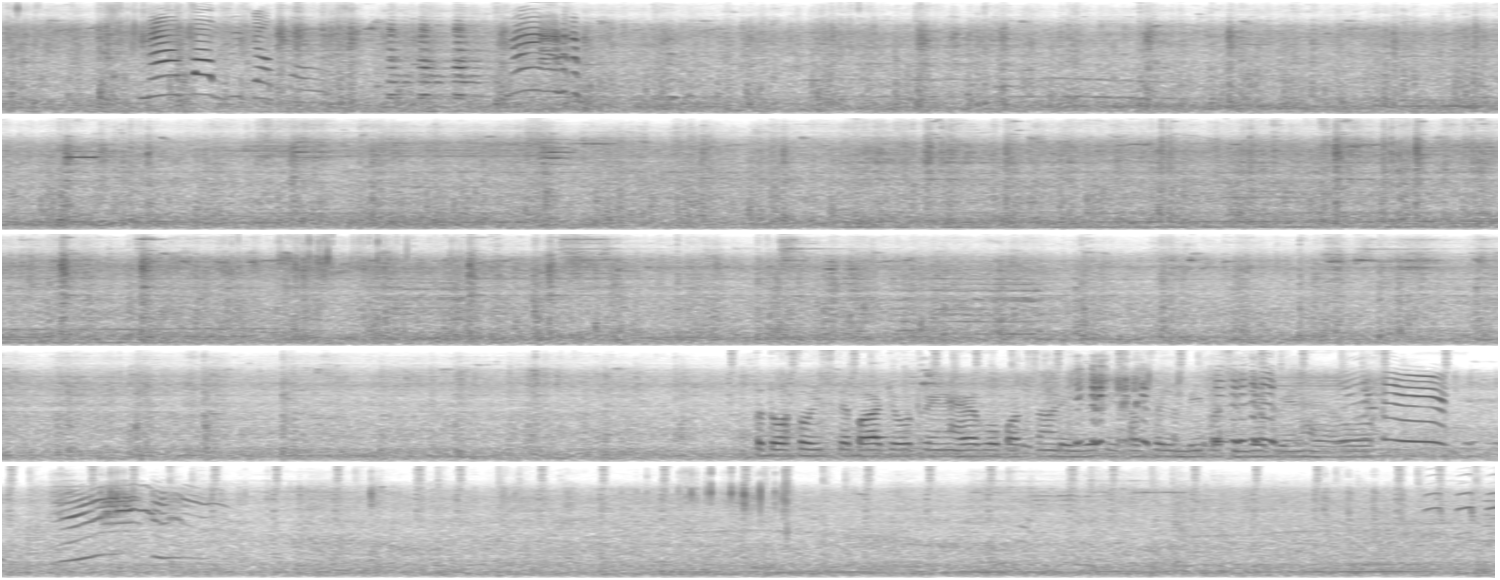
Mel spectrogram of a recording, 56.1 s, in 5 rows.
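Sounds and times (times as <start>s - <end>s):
train coaches rumbling past: 0.0s - 56.0s
wheels clicking over rail joints: 0.0s - 56.0s
high-pitched wheel squeals: 43.9s - 46.6s.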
